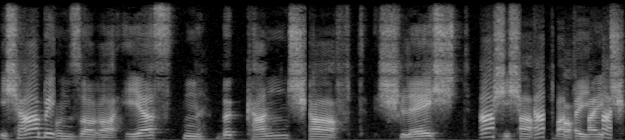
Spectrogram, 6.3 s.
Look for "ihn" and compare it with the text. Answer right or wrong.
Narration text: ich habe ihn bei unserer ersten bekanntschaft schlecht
wrong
